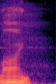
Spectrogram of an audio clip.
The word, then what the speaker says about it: Lyne: Adrienne Lynn, of course, does a lot of exotic films, or Exotica-esque thrillers. – Erotic. – Exotica, erotic. – It's pronounced Adrienne Lyne. Lyne. – Lyne? – Yeah, Adrienne Lyne.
